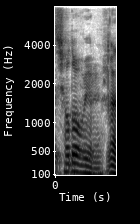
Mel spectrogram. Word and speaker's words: Shadow Warrior: En çok bilindik oyunu e, Shadow War e, Warrior. Warrior. Neydi öyle mi okunuyor? Evet Shadow Warrior.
